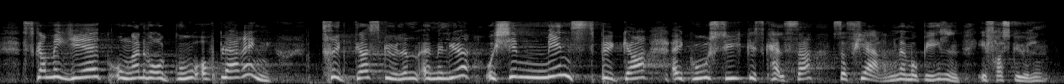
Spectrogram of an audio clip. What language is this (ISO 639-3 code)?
nor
